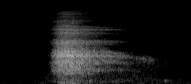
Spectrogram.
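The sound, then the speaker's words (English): A single slow, deep breath, alone and fairly soft, swelling quickly and then trailing off gradually. “But just taking a breath today, doing a little ritual today.”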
